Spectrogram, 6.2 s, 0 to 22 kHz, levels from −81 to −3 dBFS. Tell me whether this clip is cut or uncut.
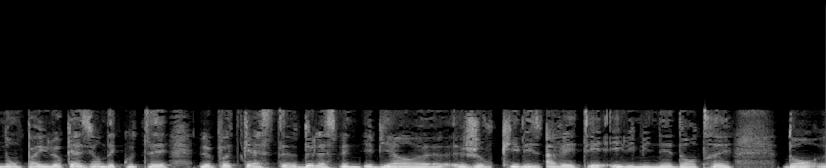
cut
